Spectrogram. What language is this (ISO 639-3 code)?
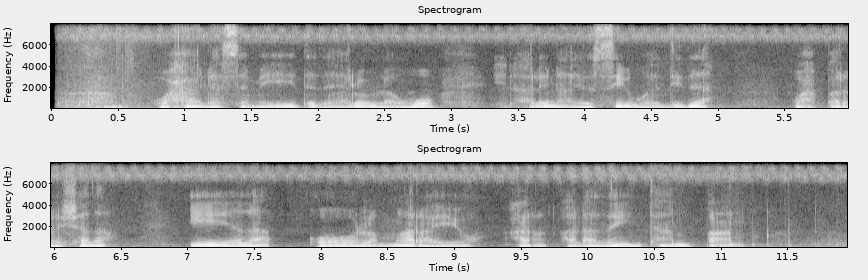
som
